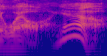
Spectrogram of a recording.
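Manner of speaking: low, soft Reagan "Well"; soft impression of a Reagan "Well"; Ronald Reagan's "Well". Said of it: "He does say".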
